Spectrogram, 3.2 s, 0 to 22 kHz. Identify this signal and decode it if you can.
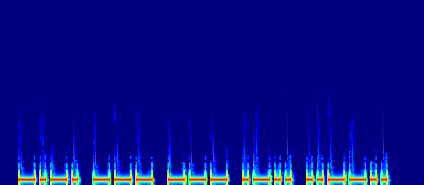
Morse code, heard as a keyed tone, about 30 wpm, 700 Hz. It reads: COOL?
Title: Sentences from Top 1200 Words 30wpm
